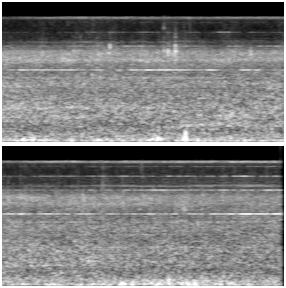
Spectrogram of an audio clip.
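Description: Koleje Dolnośląskie regional train rolling slowly along the platform as it pulls into the station: a steady low rumble of wheels on rails, with a thin, steady high-pitched whine running through it.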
